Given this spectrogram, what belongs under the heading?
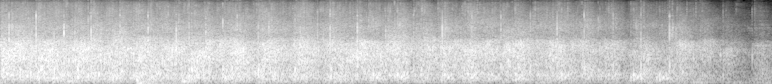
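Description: Sustained applause from a large crowd after a speech at a debate competition, steady and dense clapping throughout, tapering slightly toward the end.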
